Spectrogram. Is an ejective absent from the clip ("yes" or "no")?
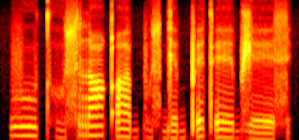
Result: no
